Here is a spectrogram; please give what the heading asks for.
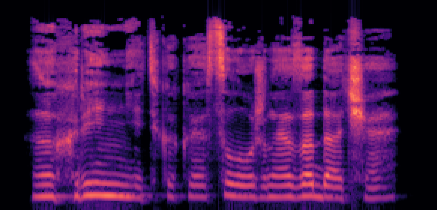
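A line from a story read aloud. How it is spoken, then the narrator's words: Serious exhaled words. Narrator (Russian): Вполне серьезно выдохнул мой сильный и невероятно нежный парень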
